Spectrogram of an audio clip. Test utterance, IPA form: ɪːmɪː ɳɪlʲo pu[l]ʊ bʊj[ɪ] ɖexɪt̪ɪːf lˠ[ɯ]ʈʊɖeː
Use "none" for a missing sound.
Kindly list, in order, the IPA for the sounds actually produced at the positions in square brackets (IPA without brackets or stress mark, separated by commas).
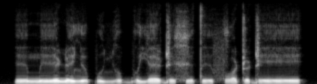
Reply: ʎ, ɛ, ʊ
